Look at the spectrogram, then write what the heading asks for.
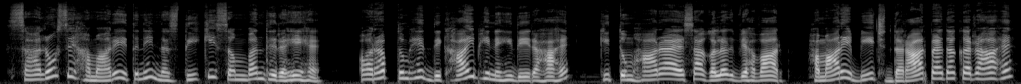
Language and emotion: Hindi, angry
